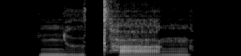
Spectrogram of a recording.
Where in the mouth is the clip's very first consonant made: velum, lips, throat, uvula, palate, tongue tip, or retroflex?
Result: palate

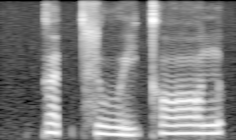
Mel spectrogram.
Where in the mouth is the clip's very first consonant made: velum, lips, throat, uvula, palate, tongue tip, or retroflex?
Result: velum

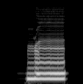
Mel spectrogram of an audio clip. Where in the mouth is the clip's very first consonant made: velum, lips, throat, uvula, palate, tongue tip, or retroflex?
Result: retroflex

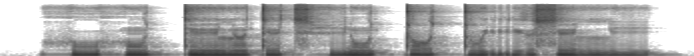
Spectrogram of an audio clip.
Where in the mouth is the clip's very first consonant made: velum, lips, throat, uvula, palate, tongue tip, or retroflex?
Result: throat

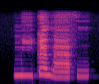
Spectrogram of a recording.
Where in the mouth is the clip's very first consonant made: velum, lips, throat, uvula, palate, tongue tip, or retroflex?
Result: lips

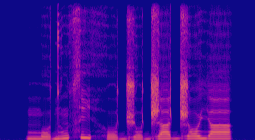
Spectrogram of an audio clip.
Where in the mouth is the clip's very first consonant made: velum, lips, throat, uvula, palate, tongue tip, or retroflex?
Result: lips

